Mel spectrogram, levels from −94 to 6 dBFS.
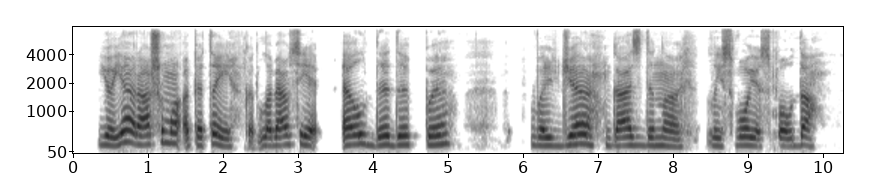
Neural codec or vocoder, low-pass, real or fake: none; 7.2 kHz; real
